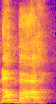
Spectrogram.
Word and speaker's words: number: That's why we don't pronounce the B.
